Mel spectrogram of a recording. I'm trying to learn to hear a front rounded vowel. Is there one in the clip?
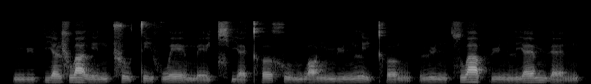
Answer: yes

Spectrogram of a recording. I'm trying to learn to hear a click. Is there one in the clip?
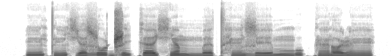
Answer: no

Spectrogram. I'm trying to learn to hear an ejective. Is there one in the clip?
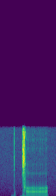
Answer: no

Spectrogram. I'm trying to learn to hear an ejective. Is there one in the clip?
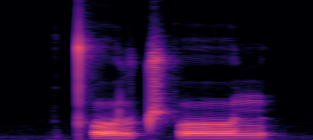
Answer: yes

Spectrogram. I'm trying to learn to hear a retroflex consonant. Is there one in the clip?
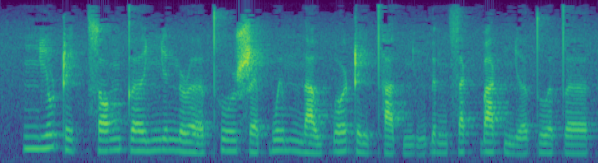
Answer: yes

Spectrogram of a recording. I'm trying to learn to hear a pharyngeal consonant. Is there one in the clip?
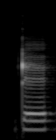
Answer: no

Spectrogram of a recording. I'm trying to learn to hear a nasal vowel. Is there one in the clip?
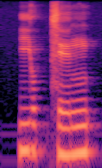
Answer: no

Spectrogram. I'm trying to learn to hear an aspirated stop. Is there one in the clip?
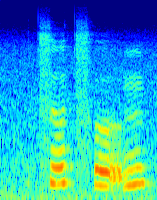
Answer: yes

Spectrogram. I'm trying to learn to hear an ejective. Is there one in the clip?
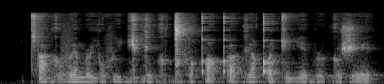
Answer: yes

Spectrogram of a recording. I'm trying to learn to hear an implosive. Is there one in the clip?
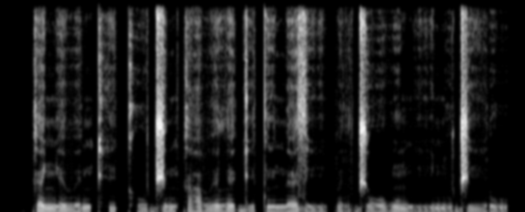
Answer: no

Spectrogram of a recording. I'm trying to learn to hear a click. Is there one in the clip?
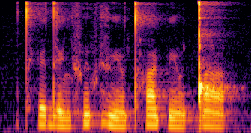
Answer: yes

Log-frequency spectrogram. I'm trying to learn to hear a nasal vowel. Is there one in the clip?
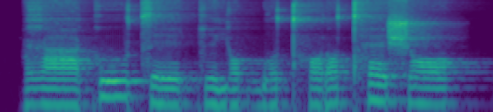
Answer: no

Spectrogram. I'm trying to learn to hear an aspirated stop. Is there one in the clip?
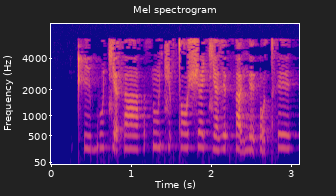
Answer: yes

